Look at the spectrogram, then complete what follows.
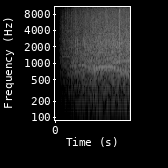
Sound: cheering

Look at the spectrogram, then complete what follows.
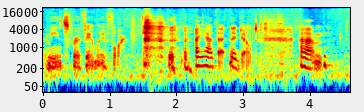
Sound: laughter

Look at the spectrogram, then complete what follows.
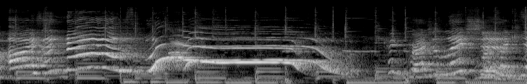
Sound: excited cheers

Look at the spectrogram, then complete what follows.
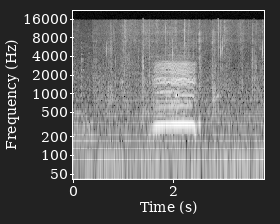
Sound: cattle lowing

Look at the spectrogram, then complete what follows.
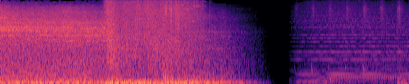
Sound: explosion blasts

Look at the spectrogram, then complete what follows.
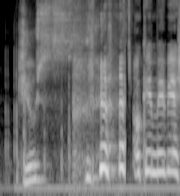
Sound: giggles

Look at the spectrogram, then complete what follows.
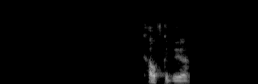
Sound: fast Pronunciation

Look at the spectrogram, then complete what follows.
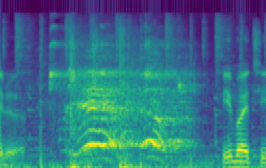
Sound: shouting

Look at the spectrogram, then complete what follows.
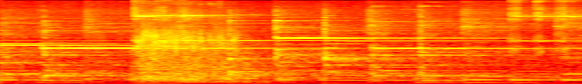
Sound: silly music; blowing raspberries; bell chiming

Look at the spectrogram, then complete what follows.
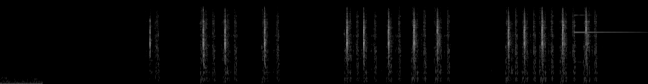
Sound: typewriter sounds

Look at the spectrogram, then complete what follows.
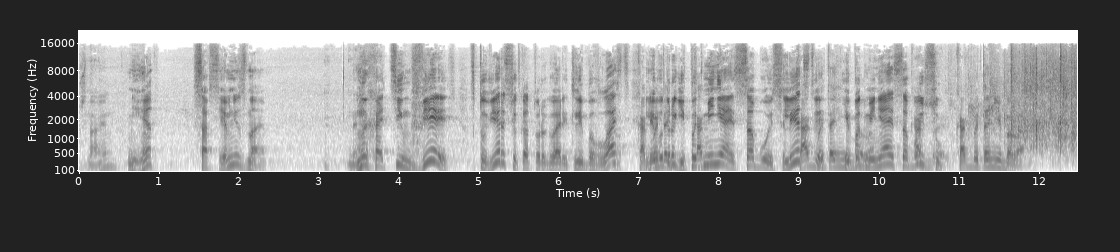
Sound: applause

